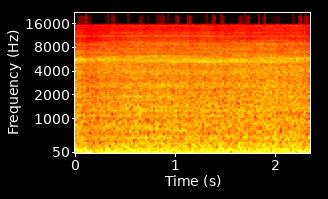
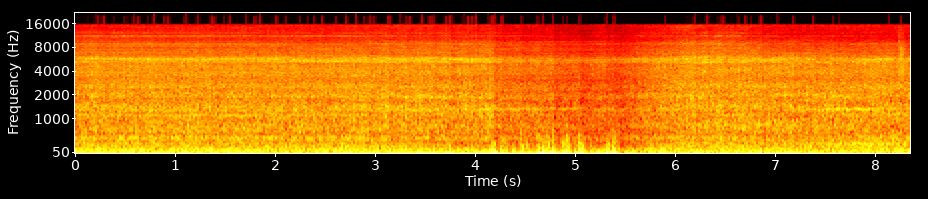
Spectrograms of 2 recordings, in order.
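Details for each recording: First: Continental Mark III V8 run after 32 years sitting, idling with deep lumpy rumble and thin steady whine from power steering pump apparently a little low on fluid; carb just filled, oil pressure good. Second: Continental Mark III big V8, carbureted, fires right up and idles with a deep, steady rumble after 32 years sitting, with one brief uneven patch; good oil pressure, slight power steering pump whine, fluid seemingly a little low.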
